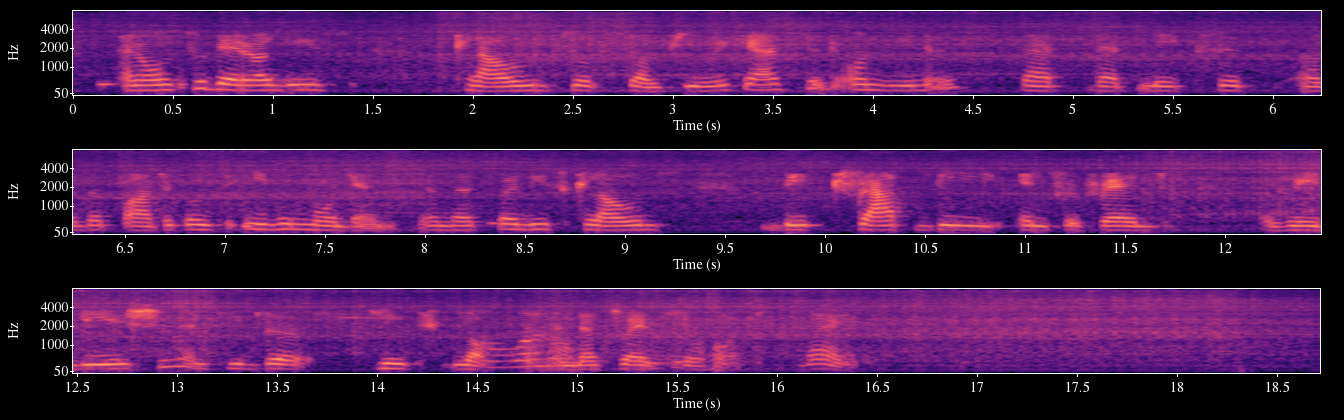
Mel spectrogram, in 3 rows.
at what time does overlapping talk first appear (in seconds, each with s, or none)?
14.5 s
